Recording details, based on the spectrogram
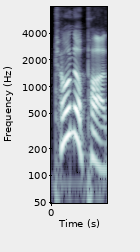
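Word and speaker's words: Tonopah: did I pronounce it wrong I I always pronounce that town wrong is it to tonapa tonapa that's right tonapa my bad um it happens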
